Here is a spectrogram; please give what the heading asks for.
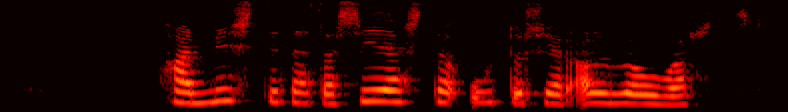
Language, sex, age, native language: Icelandic, female, 12, Icelandic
